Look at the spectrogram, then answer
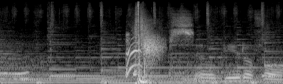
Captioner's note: exclaims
